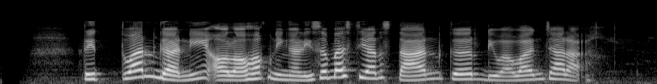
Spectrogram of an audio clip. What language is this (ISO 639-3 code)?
sun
